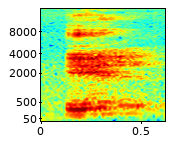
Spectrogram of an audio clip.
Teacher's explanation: dia hamzah digabungkan dengan lam yang bertasydid, bunyinya il. Kemudian lam di sini bertemu dengan alif lam samsiah.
